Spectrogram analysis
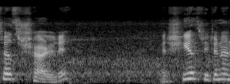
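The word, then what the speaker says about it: Charlotte: a r l o t e charlet it's pronounced as charlet and she has written a novel which is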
